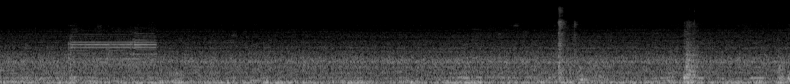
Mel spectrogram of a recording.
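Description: Passenger train in motion, heard from inside the carriage: a steady low rumble of the wheels on the rails. A brief high tone sounds about a second in, and two sharp clicks come near the end.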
